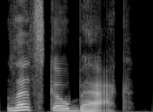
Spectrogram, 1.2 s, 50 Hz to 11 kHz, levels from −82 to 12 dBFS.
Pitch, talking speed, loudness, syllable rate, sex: 225 Hz, 155 wpm, -18 LUFS, 3.2 syllables/s, female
